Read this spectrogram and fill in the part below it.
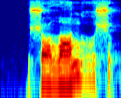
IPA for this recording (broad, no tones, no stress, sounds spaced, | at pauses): ʃ ɵ ðˤ i n ɔ̤ ʃ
